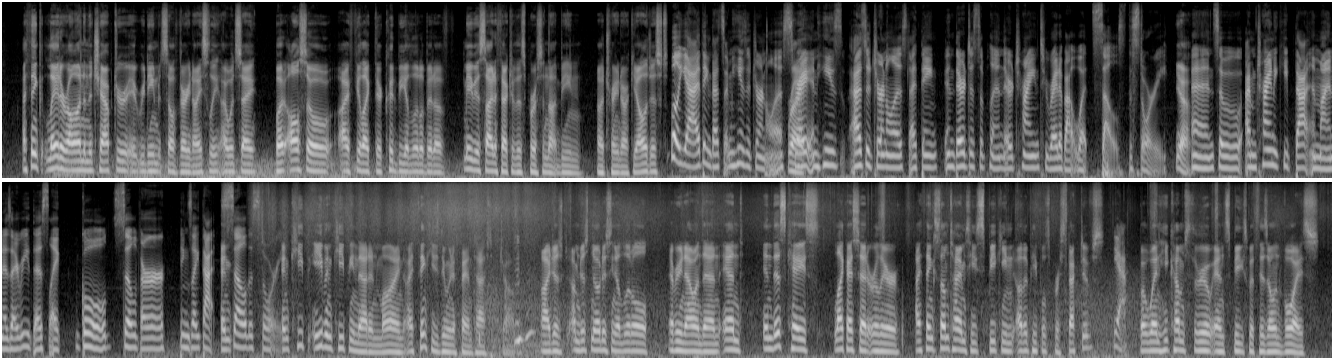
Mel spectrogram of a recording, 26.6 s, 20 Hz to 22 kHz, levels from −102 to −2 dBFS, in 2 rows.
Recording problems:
wrong speed and pitch; too fast and too high; 1.5 times normal speed
rain or running water; noticeable; throughout; 15 dB below the speech

